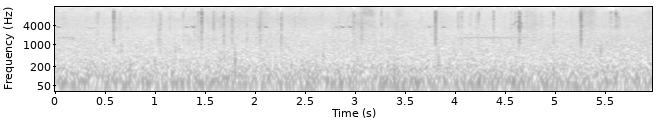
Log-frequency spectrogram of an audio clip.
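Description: A small fire crackles and pops softly.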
